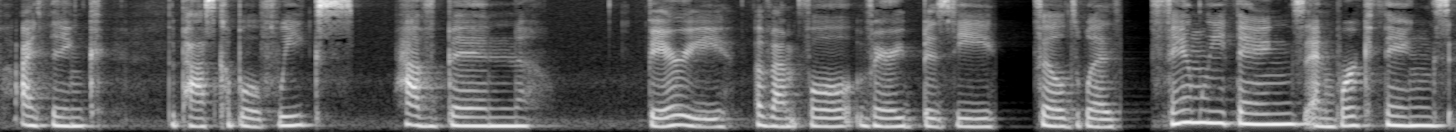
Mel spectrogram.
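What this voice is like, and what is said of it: Tired, run-down voice. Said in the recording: “as you can probably tell in my voice, I'm feeling a little run down myself.”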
